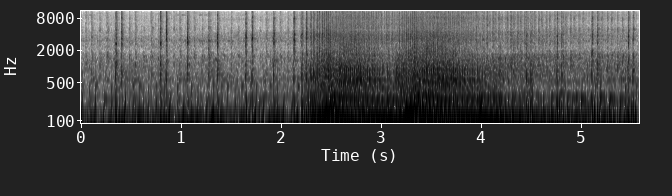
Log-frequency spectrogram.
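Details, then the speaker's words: 2003 Swift Bar Chopper V-twin with Vance & Hines exhaust: loping idle about four pulses a second, then a clean rev rising and falling smoothly; fires right off, real good throttle response, no missing, smoking or engine noise; healthy engine. "Real good throttle response. No missing or smoking or engine noise or any of that stuff."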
